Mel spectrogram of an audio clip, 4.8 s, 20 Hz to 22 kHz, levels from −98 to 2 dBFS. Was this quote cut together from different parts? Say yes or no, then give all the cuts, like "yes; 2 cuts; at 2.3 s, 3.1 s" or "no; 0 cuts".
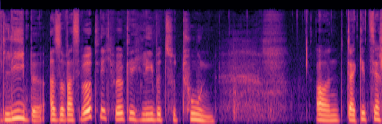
yes; 1 cut; at 1.0 s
